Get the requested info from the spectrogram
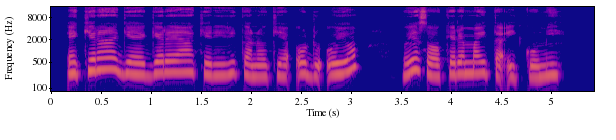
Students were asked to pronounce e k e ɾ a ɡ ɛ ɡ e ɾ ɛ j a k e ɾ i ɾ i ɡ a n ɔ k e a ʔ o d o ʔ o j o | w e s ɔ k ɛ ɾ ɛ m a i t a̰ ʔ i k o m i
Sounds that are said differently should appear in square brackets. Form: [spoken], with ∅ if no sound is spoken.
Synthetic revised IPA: e k e ɾ a ɡ ɛ ɡ [ɛ] ɾ ɛ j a k e ɾ i ɾ i [k] a n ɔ k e a ʔ o d o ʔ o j o | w e s ɔ k ɛ ɾ ɛ m a i t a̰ ʔ i k o m i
